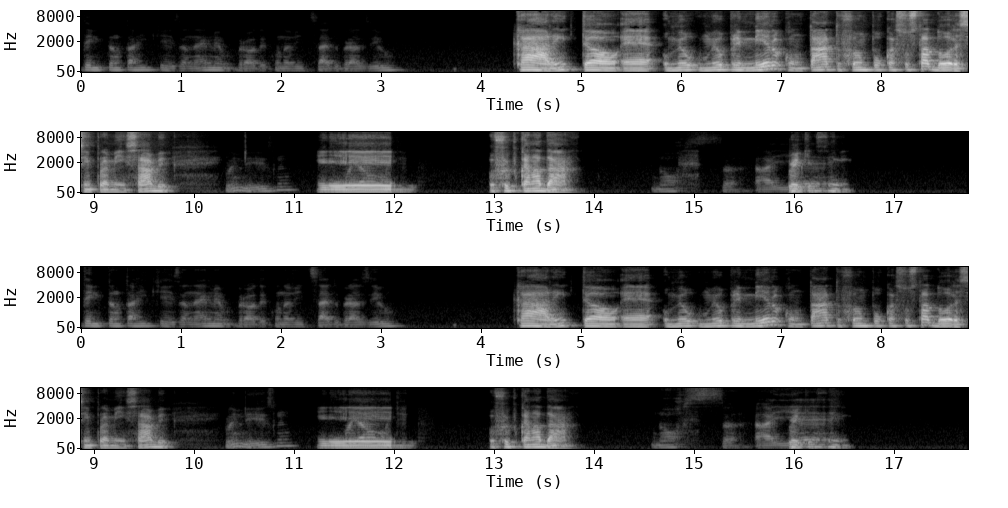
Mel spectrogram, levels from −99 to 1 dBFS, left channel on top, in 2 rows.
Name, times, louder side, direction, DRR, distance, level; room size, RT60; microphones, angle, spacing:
voice 1, 0.0-3.2 10.3-11.1 11.5-12.1 14.6-16.5, right 2 dB, 90° right, 3.8 m, -50 dB
voice 2, 4.4-9.8 11.2-12.0 13.0-13.8 16.0-16.1 16.3-16.4, left 6 dB, 50° left, 0.3 m, -25 dB
head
